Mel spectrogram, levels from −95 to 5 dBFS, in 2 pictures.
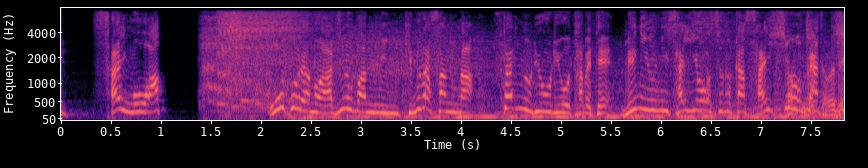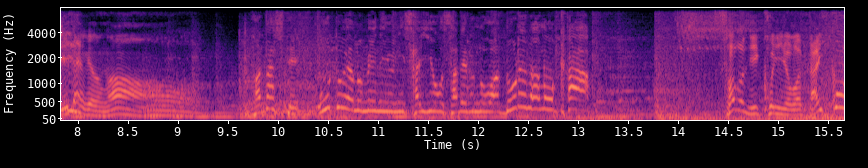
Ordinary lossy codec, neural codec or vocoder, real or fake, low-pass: none; codec, 16 kHz, 8 kbps, FunCodec, trained on Chinese and English, 25 frames a second; fake; 7.2 kHz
